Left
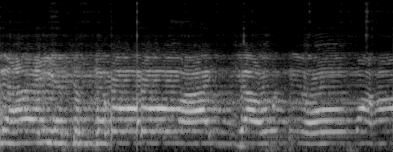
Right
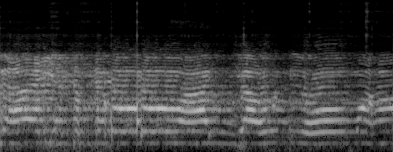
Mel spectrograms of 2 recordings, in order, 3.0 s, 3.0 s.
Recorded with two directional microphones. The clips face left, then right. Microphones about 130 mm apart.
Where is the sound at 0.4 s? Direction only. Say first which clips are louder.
Left 7 dB; 35° left (ahead or behind).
